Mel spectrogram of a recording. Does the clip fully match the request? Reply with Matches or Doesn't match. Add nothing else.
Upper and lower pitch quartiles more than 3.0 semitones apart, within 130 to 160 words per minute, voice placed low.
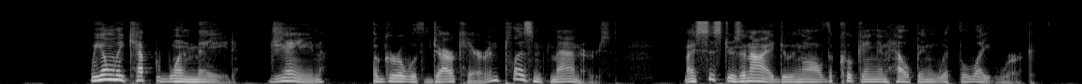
Matches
